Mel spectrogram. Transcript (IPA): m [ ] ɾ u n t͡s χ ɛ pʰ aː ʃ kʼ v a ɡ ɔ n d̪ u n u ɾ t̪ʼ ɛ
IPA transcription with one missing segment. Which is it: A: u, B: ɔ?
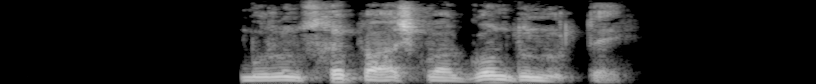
A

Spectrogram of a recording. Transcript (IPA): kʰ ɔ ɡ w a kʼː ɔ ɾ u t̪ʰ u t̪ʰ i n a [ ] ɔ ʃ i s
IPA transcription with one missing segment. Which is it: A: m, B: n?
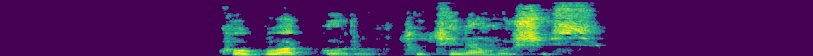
A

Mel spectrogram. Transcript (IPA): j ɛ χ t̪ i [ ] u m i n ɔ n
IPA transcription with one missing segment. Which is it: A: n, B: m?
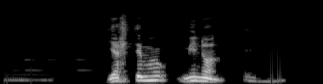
B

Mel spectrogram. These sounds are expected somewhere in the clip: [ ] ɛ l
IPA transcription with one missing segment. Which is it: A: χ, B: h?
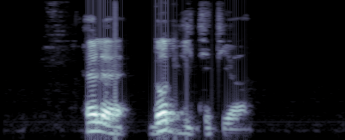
B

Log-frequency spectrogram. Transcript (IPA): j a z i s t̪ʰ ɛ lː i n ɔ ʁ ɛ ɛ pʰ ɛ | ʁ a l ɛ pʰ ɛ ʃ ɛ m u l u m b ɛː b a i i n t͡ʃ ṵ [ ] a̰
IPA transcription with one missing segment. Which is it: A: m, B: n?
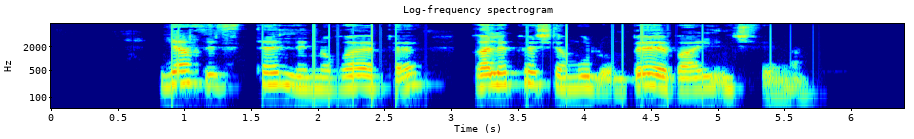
B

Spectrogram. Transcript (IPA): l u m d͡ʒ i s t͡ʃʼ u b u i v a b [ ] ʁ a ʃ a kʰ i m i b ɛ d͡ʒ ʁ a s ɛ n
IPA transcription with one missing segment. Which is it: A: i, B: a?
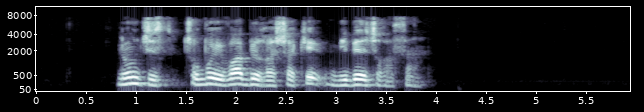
A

